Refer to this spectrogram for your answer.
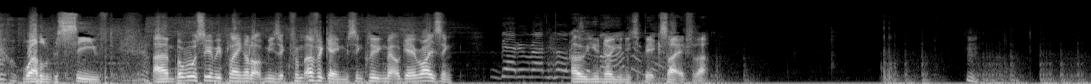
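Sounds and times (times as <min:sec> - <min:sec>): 
speech: 0:00.1 - 0:07.2, 0:09.7 - 0:10.0
laughter: 0:05.5 - 0:07.2
soft knocking thuds: 0:06.4 - 0:10.9
wooden floorboards creaking and groaning: 0:06.5 - 0:10.9.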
